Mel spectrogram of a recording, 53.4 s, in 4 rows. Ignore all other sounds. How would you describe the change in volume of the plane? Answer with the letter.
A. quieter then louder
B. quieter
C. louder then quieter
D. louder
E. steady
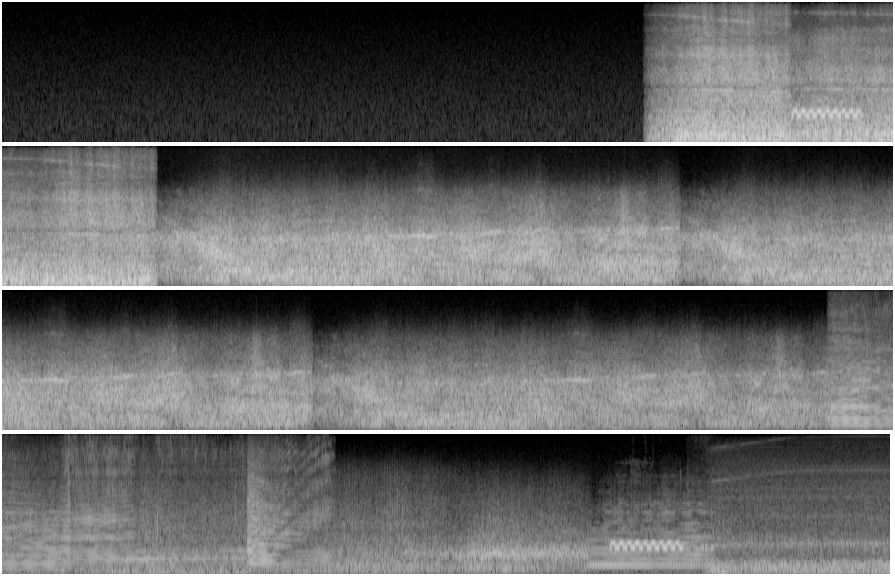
B.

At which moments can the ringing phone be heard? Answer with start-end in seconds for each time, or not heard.
11.8-12.9, 49.2-50.8.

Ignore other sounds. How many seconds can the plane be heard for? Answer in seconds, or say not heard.
44 s.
